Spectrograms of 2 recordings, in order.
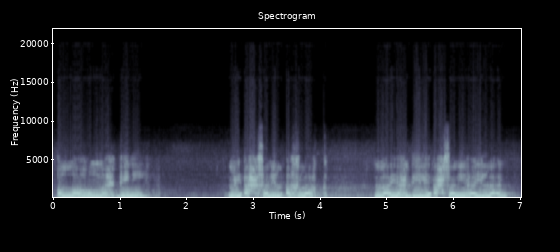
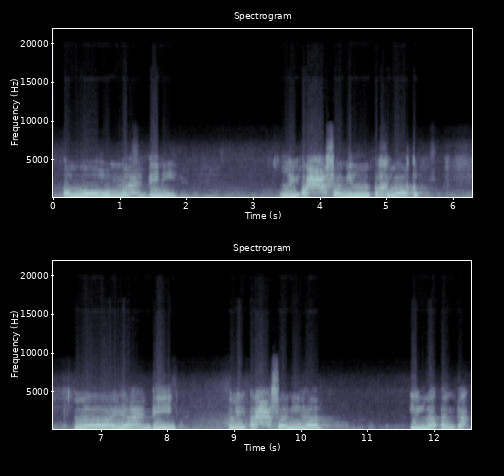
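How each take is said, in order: First: It is recited at a normal, quicker pace. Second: It is recited slowly and deliberately.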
